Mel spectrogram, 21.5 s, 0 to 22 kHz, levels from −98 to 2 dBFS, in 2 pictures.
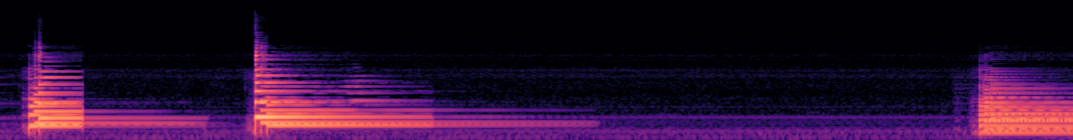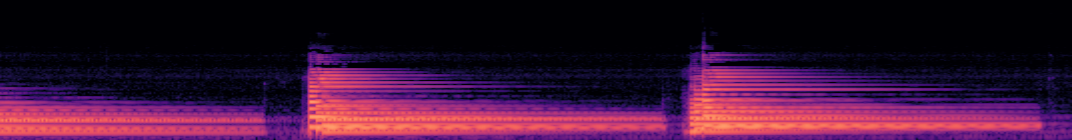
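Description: At 0.79 to 0.84 s, 4.29 to 4.34 s and 17.34 to 17.40 s the music is broken by brief bursts of damaged data in a compressed stream, each lasting about 50 ms. Corrupted bytes in the encoded file leave the decoder unable to interpret those frames correctly, so it loses sync and hunts for the next valid frame header. Each event comes through as a short chirp, squawk, click or hole cutting across the music.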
